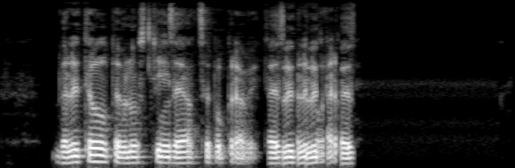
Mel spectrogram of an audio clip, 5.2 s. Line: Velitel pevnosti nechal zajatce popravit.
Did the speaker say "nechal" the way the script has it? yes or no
no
